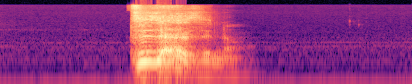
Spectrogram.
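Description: A man clearing his throat once, a short burst a little over half a second in.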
